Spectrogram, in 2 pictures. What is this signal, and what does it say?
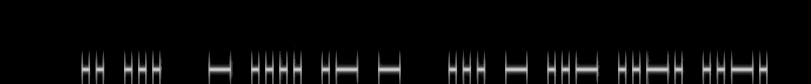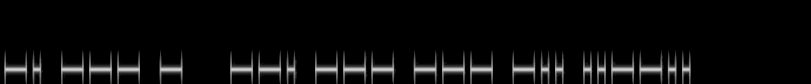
Morse code, heard as a keyed tone, about 17 wpm, 700 Hz. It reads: IS THAT STUFF NOT GOOD?
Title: Sentences from Top 1400 Words 17wpm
